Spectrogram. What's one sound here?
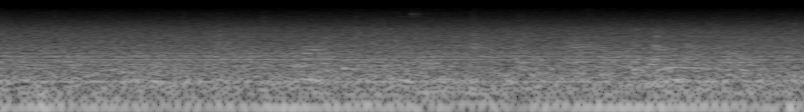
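A man speaks quietly and close by in a large room.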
